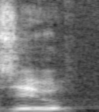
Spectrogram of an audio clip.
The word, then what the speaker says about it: Zou: And according to law, yep, that is Zoo. That is Zoe, as they pronounce it in the English dub.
